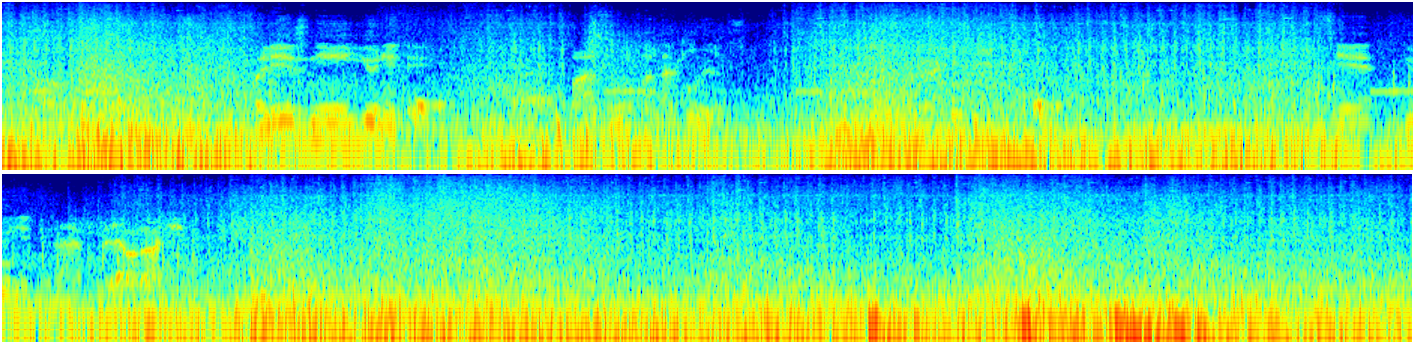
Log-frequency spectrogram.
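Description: Guns fire in a noisy battle.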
